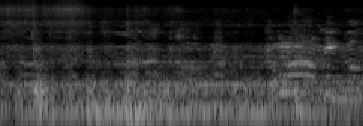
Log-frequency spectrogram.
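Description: Movie soundtrack playing from a TV: background music with voices and a brief burst of noisy action sound near the start.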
